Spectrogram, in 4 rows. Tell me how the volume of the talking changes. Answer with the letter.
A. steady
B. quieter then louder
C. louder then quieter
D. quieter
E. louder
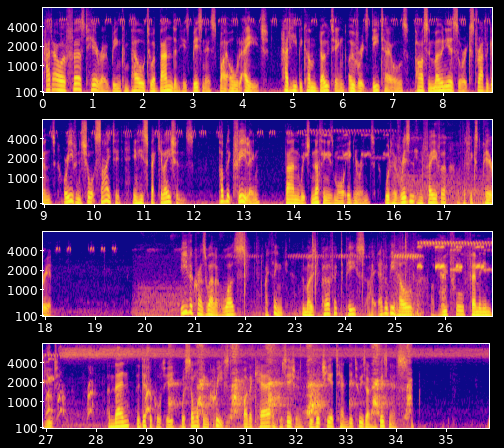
A.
